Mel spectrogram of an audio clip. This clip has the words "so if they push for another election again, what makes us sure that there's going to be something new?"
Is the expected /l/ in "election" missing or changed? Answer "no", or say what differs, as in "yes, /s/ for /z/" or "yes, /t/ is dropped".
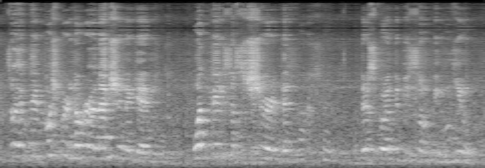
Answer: yes, /n/ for /l/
